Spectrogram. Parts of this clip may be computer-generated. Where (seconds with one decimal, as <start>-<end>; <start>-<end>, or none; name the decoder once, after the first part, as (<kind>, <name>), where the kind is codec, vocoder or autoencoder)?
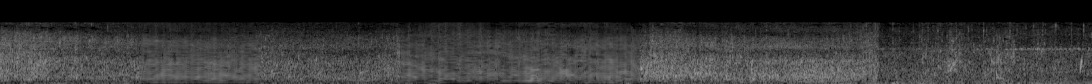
1.4-2.6 (vocoder, BigVGAN v2); 4.0-6.4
